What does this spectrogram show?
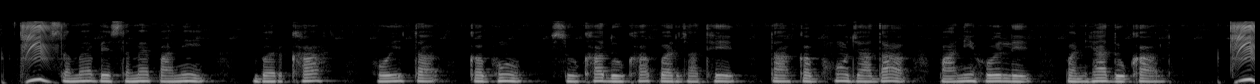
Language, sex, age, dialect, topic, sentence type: Chhattisgarhi, male, 18-24, Eastern, agriculture, statement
